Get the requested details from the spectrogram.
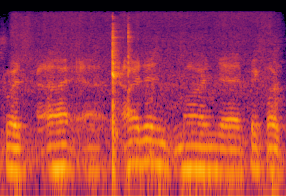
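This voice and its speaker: The speaker has an American accent and fairly even intonation. Noticeable background noise runs under the voice. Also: man. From Baltimore, Maryland. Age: 80s+. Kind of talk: interview answer. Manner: slow, hesitant.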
